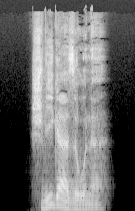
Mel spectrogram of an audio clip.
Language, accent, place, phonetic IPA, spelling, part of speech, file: German, Germany, Berlin, [ˈʃviːɡɐˌzoːnə], Schwiegersohne, noun, De-Schwiegersohne.ogg
- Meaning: dative of Schwiegersohn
